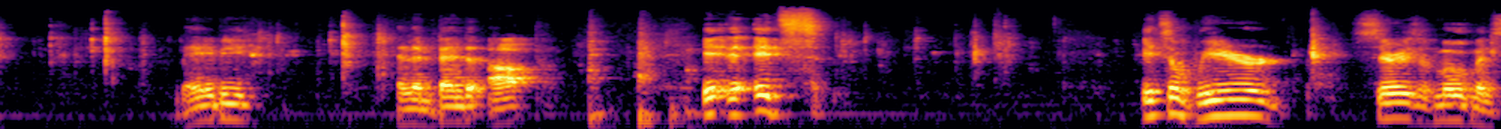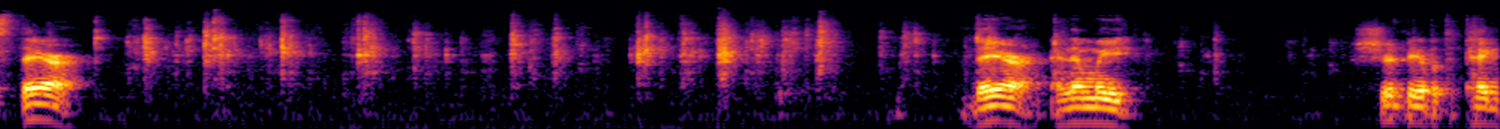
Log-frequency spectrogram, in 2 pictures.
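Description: Plastic parts of a toy click and rattle as they are handled.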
